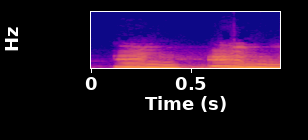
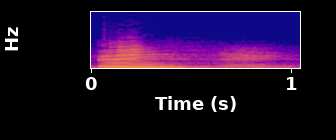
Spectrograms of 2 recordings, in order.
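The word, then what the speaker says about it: ऐं: अब हुम इसमें म आया है और श्रीम, रीम, क्लीम इसमें म आया, केवल एक जगह ग आया है, एंग। ठीक है, उच्चारण समझ गया? एम नहीं बोल सकते, एंग।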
